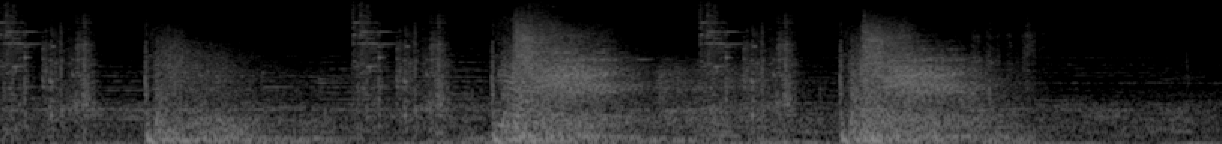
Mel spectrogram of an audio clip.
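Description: Heavy magical blasts burst with deep booming whooshes.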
